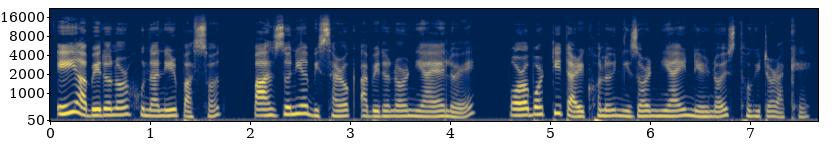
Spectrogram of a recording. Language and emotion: Assamese, neutral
